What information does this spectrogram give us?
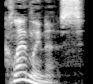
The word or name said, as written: cleanliness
